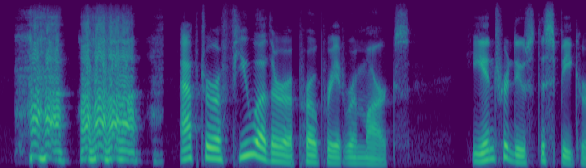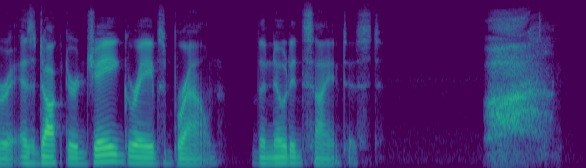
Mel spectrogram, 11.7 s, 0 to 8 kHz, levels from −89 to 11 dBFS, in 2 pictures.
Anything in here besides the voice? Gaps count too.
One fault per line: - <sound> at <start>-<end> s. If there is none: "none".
- laugh at 0.1-1.6 s
- breath at 10.7-11.5 s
